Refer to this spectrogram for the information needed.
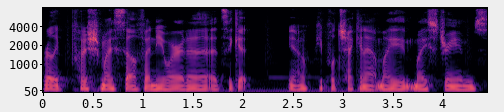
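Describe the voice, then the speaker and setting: The speech holds a very even loudness and a monotone, flat intonation. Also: man, fairly low pitch for a man, moderate pace. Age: 20s. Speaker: streamer. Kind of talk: casual live stream chat. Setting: VR live stream. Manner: halting, many fillers. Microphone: echo.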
